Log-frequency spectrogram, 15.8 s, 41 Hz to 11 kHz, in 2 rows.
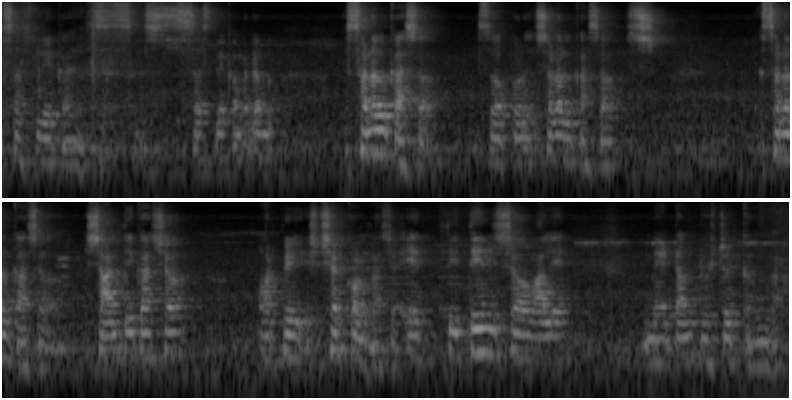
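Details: Stammering in an adult man during Hindi storytelling practice on day 7 of a daily stammering practice routine that includes breathing exercises.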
